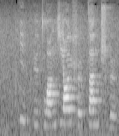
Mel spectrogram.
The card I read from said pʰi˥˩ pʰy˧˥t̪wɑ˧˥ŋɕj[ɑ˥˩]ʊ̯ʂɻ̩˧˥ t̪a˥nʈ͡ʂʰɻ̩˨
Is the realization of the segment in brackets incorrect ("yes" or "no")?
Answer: yes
